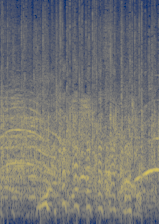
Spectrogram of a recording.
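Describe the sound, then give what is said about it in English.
A crowd applauds and cheers in a thick, continuous roar of clapping that stays loud for the whole stretch, with a voice audible underneath it. “And the crowd goes fucking crazy.”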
